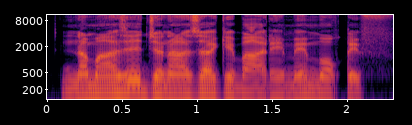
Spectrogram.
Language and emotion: Urdu, neutral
